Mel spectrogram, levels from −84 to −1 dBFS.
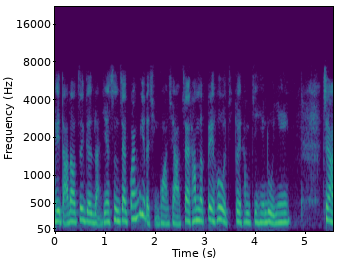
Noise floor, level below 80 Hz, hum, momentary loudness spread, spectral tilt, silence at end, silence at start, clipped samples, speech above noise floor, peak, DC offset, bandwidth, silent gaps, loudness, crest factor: -48 dBFS; -70 dBFS; none; 6 LU; -7 dB/octave; 0 s; 0 s; under 0.1%; 20 dB; -14 dBFS; under 0.1%; 7.6 kHz; none; -29 LUFS; 14 dB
